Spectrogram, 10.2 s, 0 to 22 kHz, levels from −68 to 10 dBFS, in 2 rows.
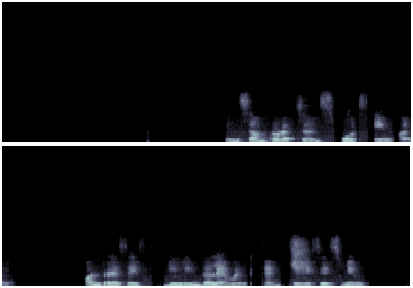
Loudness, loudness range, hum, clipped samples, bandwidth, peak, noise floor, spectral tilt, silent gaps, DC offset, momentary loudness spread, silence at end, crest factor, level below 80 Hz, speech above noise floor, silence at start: -19 LUFS; 4 LU; none; under 0.1%; 8 kHz; -2 dBFS; -83 dBFS; -5 dB/octave; none; under 0.1%; 12 LU; 0.6 s; 18 dB; -60 dBFS; 65 dB; 2.8 s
